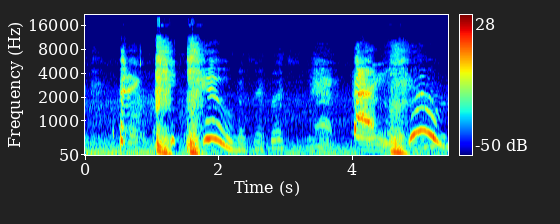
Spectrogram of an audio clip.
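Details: Adult with autumn allergies sneezes about four times in quick pairs, each a sharp burst with a voiced tail; allergic sneezing fit.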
